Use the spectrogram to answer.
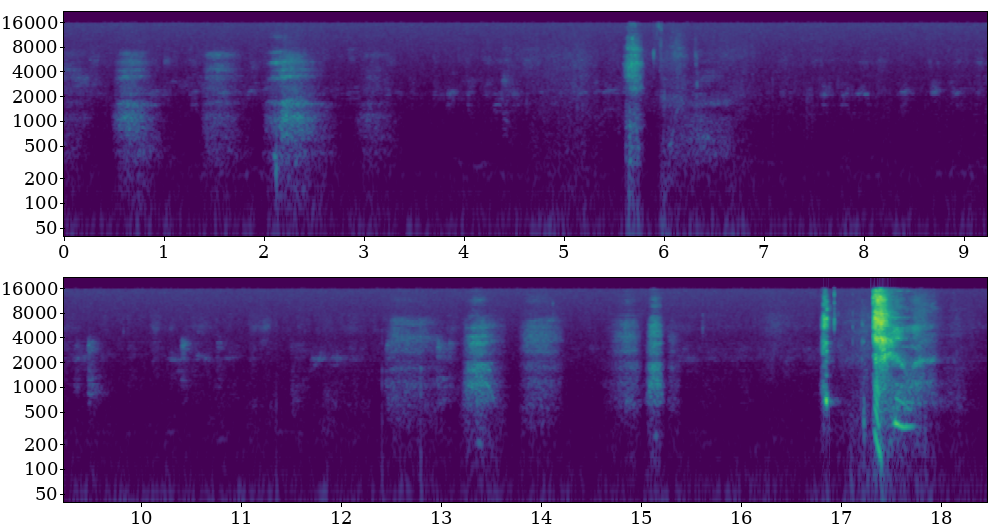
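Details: End of a nighttime sneezing fit: a run of short, sharp nasal bursts with quick sniffs between them, then a louder burst near the end.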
